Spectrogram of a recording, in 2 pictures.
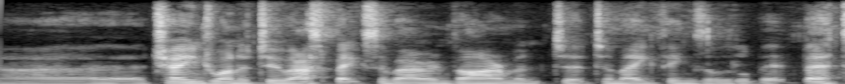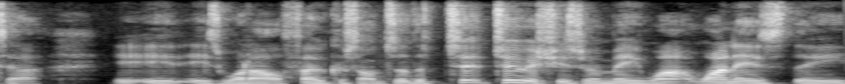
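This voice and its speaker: A man talks at a fairly quick pace with hardly any pauses. His pitch is medium, and his intonation stays fairly even. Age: 60s. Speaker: professor. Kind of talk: interview. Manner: halting.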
